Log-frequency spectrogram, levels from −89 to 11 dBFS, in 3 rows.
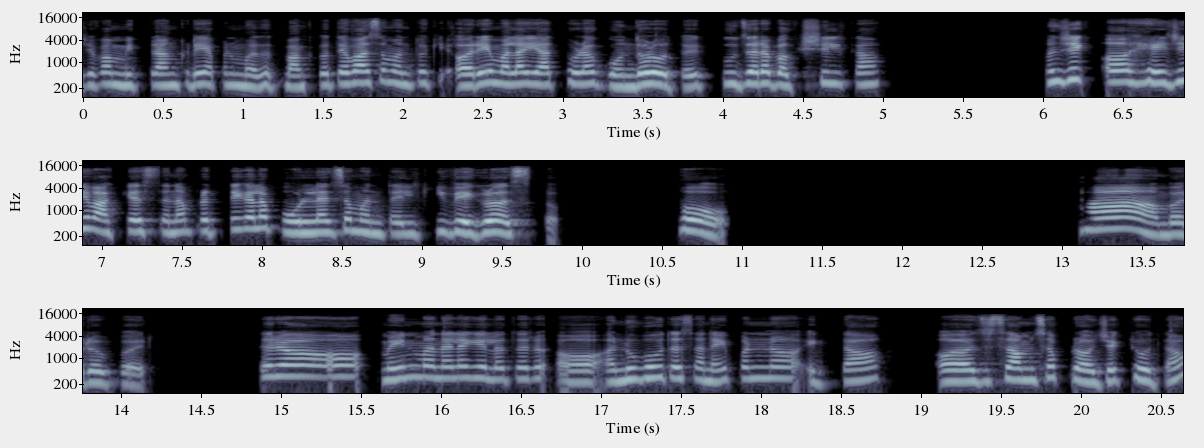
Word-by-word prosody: जेव्हा 250 Hz, +2 st, -3 dB
मित्रांकडे 245 Hz, +1 st, -2 dB
आपण 255 Hz, -1 st, -5 dB
मदत 230 Hz, +1 st, -5 dB
मागतो, 225 Hz, +3 st, -4 dB
तेव्हा 280 Hz, +2 st, +3 dB
असं 290 Hz, +2 st, -1 dB
म्हणतो 280 Hz, -1 st, -4 dB
की -, -, -18 dB
अरे, 240 Hz, +4 st, +4 dB
मला 265 Hz, 0 st, +4 dB
यात 260 Hz, -1 st, +3 dB
थोडा 270 Hz, -1 st, +1 dB
गोंधळ 235 Hz, +4 st, +4 dB
होतोय, 230 Hz, -3 st, +1 dB
तू 240 Hz, +5 st, -8 dB
जरा 275 Hz, +2 st, +4 dB
बघशील 270 Hz, +4 st, -4 dB
का? 260 Hz, 0 st, -4 dB, 1.1 s
म्हणजे 310 Hz, +4 st, +3 dB
एक 355 Hz, 0 st, +3 dB
अ, 300 Hz, 0 st, +3 dB
हे 285 Hz, 0 st, +3 dB
जे 315 Hz, +5 st, 0 dB
वाक्य 280 Hz, -1 st, +3 dB
असतं 275 Hz, -1 st, -3 dB
ना, 265 Hz, -, -1 dB
प्रत्येकाला 280 Hz, +5 st, +1 dB
बोलण्याचं 255 Hz, +2 st, +2 dB
म्हणता 245 Hz, -3 st, -3 dB
येईल 230 Hz, 0 st, -4 dB
की 275 Hz, -, -6 dB
वेगळं 255 Hz, 0 st, +4 dB
असतं 235 Hz, -, -1 dB, 0.8 s
हो. 265 Hz, -6 st, +3 dB, 2.2 s
हां, 305 Hz, -5 st, +5 dB
बरोबर. 220 Hz, -4 st, -3 dB, 0.7 s
तर 325 Hz, +1 st, -1 dB
अ, 335 Hz, -, +5 dB, 0.4 s
अ -, -, -4 dB, 0.2 s
मेन 280 Hz, +4 st, 0 dB
म्हणायला 310 Hz, -1 st, 0 dB
गेलं 295 Hz, -2 st, -1 dB
तर 285 Hz, 0 st, -4 dB
अ, 290 Hz, -, -7 dB, 0.3 s
अनुभव 275 Hz, +5 st, +1 dB
तसा 290 Hz, -2 st, -1 dB
नाही, 245 Hz, 0 st, -2 dB
पण 295 Hz, 0 st, -5 dB
अ, 295 Hz, 0 st, -2 dB
एकदा 230 Hz, +3 st, -5 dB, 0.5 s
अ, 240 Hz, +1 st, +3 dB
जसं 240 Hz, +4 st, +1 dB
आमचा 270 Hz, +3 st, +1 dB
प्रोजेक्ट 245 Hz, +1 st, -1 dB
होता, 260 Hz, +2 st, -1 dB
265 Hz, 165 wpm, -23 LUFS, 245-290 Hz, 2.2 s, हां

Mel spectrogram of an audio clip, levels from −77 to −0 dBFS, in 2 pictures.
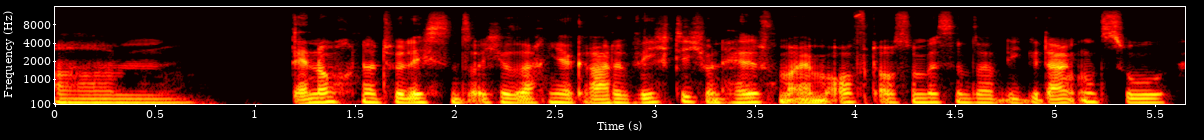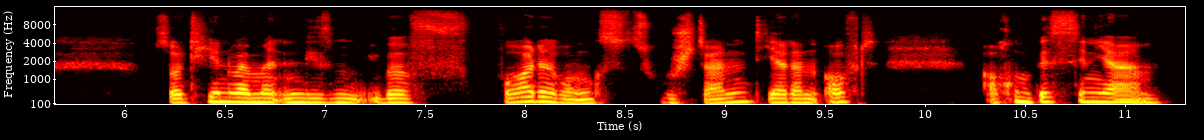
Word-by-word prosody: Ähm, 140 Hz, -1 st, -4 dB, 0.5 s
dennoch 160 Hz, +2 st, +1 dB
natürlich 155 Hz, -1 st, +2 dB
sind -, -, -6 dB
solche 150 Hz, 0 st, -1 dB
Sachen -, -, 0 dB
ja 150 Hz, -, +2 dB
grade 140 Hz, +1 st, 0 dB
wichtig 165 Hz, +3 st, -2 dB
und -, -, -1 dB
helfen 150 Hz, +1 st, 0 dB
einem -, -, +1 dB
oft 160 Hz, 0 st, -4 dB
auch 150 Hz, -, -1 dB
so 155 Hz, -, -5 dB
'n -, -, -1 dB
bisschen, 155 Hz, -1 st, -3 dB
so 145 Hz, -1 st, -3 dB
die 140 Hz, -1 st, -7 dB
Gedanken 145 Hz, +5 st, 0 dB
zu 150 Hz, -1 st, -2 dB, 0.5 s
sortieren, 160 Hz, +4 st, +1 dB
weil 160 Hz, -1 st, +7 dB
man 155 Hz, 0 st, +4 dB
in 155 Hz, +1 st, +3 dB
diesem 150 Hz, -2 st, 0 dB
Überforderungszustand 150 Hz, +1 st, -1 dB
ja 150 Hz, -1 st, +3 dB
dann 145 Hz, 0 st, +2 dB
oft 170 Hz, -, -2 dB, 0.5 s
auch -, -, -5 dB
'n 170 Hz, -, +6 dB
bisschen, 170 Hz, +1 st, +1 dB
ja, 160 Hz, -3 st, +4 dB
150 Hz, 180 wpm, -22 LUFS, 145-160 Hz, 0.5 s, weil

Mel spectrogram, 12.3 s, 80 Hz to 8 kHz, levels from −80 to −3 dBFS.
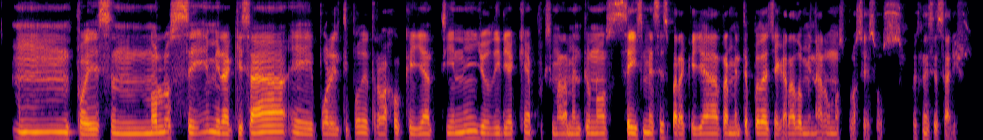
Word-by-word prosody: Mm, 130 Hz, 0 st, 0 dB
pues, 110 Hz, 0 st, +3 dB
mm, 115 Hz, 0 st, -2 dB
no 120 Hz, -, +3 dB
lo 130 Hz, +1 st, -1 dB
sé, 125 Hz, 0 st, +4 dB
mira, 120 Hz, -4 st, +3 dB
quizá, 130 Hz, +3 st, +4 dB
eh, 115 Hz, -4 st, -1 dB
por 115 Hz, -1 st, -2 dB
el 105 Hz, -1 st, -3 dB
tipo 125 Hz, -, -6 dB
de 125 Hz, -1 st, -2 dB
trabajo 110 Hz, +3 st, -6 dB
que 115 Hz, -, -2 dB
ella 115 Hz, 0 st, +1 dB
tiene, 125 Hz, +4 st, -2 dB
yo 125 Hz, -3 st, 0 dB
diría 115 Hz, 0 st, 0 dB
que 125 Hz, -, -5 dB
aproximadamente 115 Hz, -1 st, -5 dB
unos 120 Hz, 0 st, -1 dB
6 115 Hz, -1 st, +5 dB
meses 130 Hz, +3 st, -1 dB
para -, -, 0 dB
que 115 Hz, -, -2 dB
ya 115 Hz, 0 st, +1 dB
realmente 115 Hz, 0 st, -2 dB
puedas 120 Hz, -1 st, +1 dB
llegar -, -, -1 dB
a 115 Hz, -, 0 dB
dominar 115 Hz, +1 st, -4 dB
unos 115 Hz, -1 st, -5 dB
procesos, -, -, -5 dB
pues -, -, -15 dB
necesarios. -, -, -4 dB
120 Hz, 175 wpm, -24 LUFS, 115-125 Hz, -, 6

